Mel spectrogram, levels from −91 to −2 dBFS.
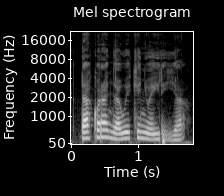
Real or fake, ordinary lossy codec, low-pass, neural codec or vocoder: real; none; none; none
